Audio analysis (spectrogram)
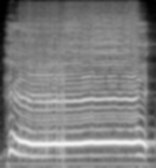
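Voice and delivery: long loud mourner's wail. Shown as a demonstration. Demonstrating to the congregation how hired mourners wail, wailing. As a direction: let out a drawn-out mock wail. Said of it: "How do they wail?".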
